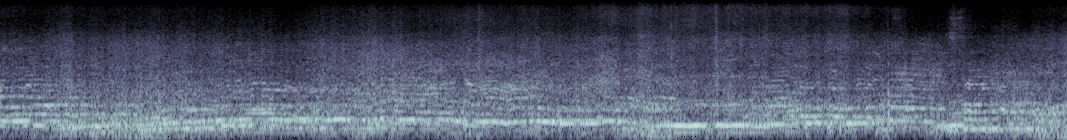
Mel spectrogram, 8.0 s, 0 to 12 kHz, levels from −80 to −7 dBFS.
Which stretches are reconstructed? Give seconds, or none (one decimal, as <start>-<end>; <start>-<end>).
0.7-5.4; 5.9-8.0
